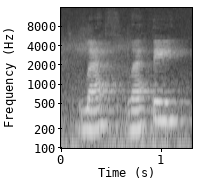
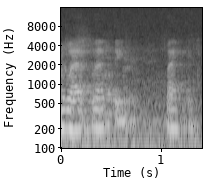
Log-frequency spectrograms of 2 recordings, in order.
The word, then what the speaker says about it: Lethe: I always freeze about how to pronounce this word. I think Dean's actually helped me out with it before. Lethe, the river Lethe.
